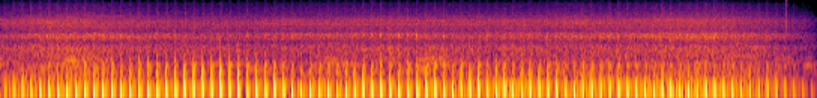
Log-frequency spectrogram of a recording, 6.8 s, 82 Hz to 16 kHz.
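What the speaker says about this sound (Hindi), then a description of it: "Now finally it's time for exhaust." A Hero Harley-Davidson X440 motorcycle idles close by, its exhaust throbbing in a loud, fast, even thump with a slight metallic clatter, steady throughout with no one speaking.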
